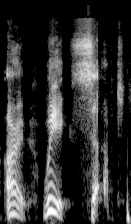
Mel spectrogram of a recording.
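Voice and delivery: loud, slow retold proclamation; wrestling mic announcement. Wrestler answering on the mic in the main event, slow loud proclamation. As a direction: declare it slowly, high and loud.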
